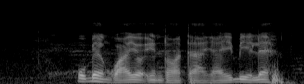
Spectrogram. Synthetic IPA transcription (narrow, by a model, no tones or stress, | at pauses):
uɓɛŋɡʱwajɔʔindʱɔd̥ʱajajiɓiːlɛ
